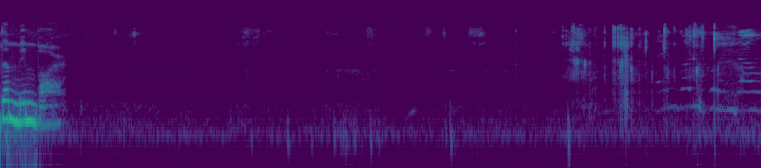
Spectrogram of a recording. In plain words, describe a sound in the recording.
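Pages of a book rustle as they turn.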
